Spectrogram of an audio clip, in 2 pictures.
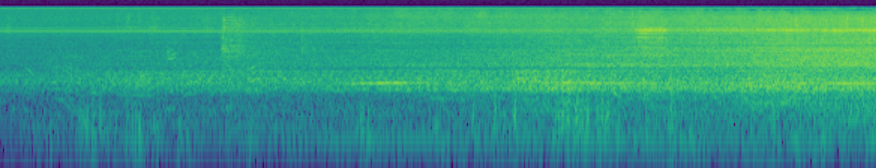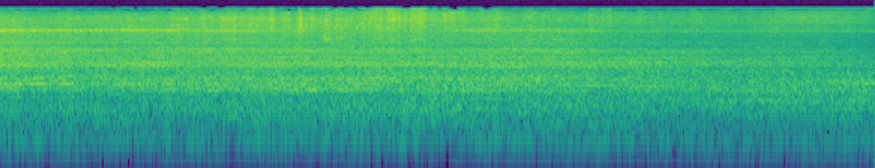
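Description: An electric tram-train approaches and rolls past close by.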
